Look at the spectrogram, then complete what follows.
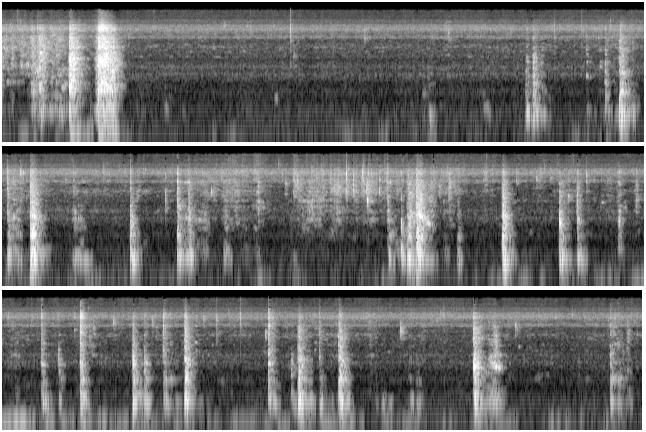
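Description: Kitchen utensils clinking and knocking irregularly, with a short loud rush of noise in the first two seconds.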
